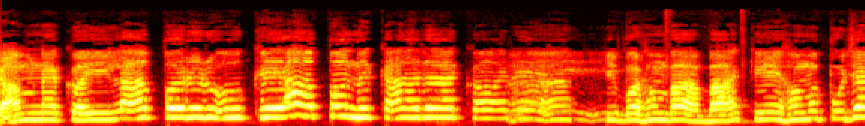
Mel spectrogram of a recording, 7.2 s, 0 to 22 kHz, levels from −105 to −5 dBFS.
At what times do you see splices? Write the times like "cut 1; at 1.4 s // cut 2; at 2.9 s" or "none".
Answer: cut 1; at 4.7 s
